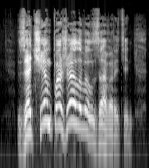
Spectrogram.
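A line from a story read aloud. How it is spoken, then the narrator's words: Shouting through laughter. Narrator (Russian): кричал сквозь смех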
